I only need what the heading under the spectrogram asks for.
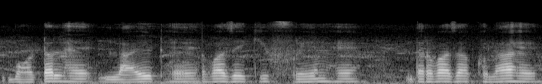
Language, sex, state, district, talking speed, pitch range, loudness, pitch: Hindi, male, Maharashtra, Nagpur, 120 wpm, 120-135 Hz, -19 LUFS, 130 Hz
